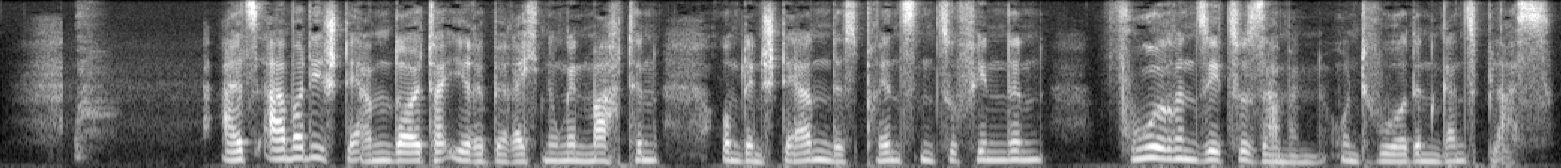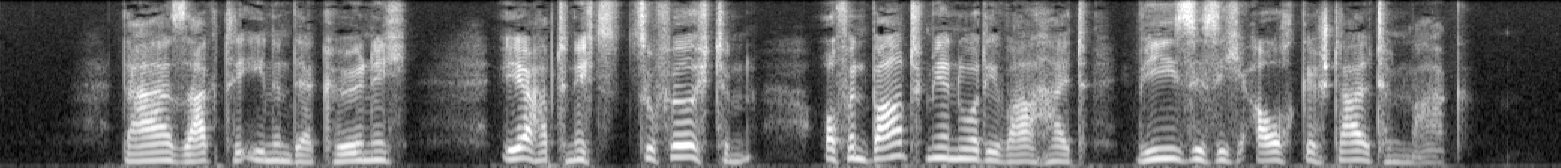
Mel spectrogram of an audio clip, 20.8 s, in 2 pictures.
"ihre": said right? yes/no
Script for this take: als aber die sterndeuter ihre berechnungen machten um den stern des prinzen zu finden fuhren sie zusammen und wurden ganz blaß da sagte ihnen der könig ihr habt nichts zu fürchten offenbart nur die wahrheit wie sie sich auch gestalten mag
yes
